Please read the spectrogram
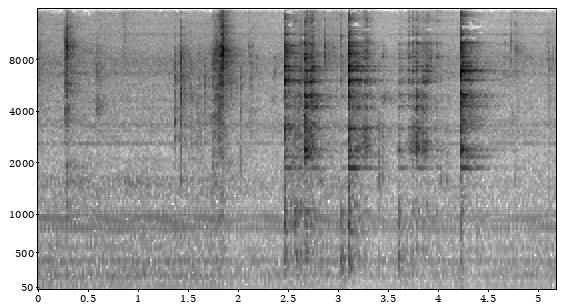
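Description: A metal fork clinking and scraping against a white ceramic casserole dish while scooping up the last of the macaroni and cheese. The clinks come irregularly, a few at first and then a busier run from about halfway through.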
